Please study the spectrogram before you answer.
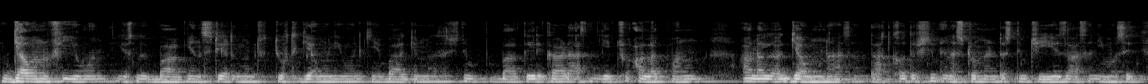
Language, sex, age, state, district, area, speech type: Kashmiri, male, 45-60, Jammu and Kashmir, Budgam, urban, spontaneous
